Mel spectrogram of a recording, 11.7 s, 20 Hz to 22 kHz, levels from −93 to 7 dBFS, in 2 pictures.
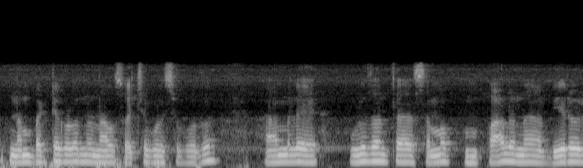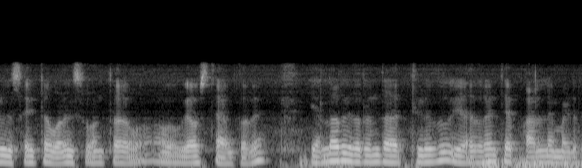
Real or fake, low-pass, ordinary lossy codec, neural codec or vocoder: real; 5.4 kHz; none; none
